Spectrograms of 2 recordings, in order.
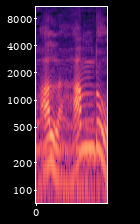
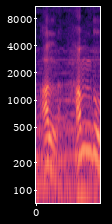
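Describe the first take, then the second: No difference in how they are said.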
